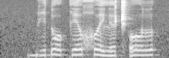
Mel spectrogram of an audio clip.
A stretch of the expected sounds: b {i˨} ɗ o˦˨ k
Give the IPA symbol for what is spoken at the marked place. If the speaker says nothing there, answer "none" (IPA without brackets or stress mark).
i˨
